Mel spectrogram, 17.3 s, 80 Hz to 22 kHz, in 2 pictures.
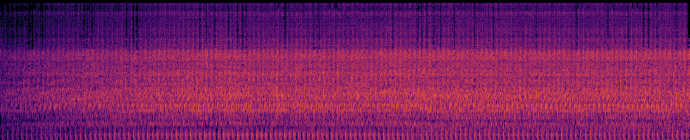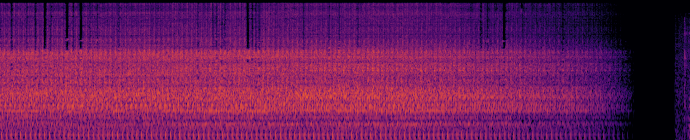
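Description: A Predator 212 small gasoline engine runs steadily on new vibration mounts, a loud continuous mechanical drone with fast rhythmic pulsing that holds evenly before cutting off abruptly near the end.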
